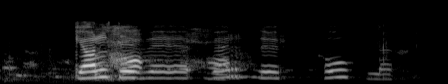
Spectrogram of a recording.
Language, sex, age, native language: Icelandic, female, 40-49, Icelandic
